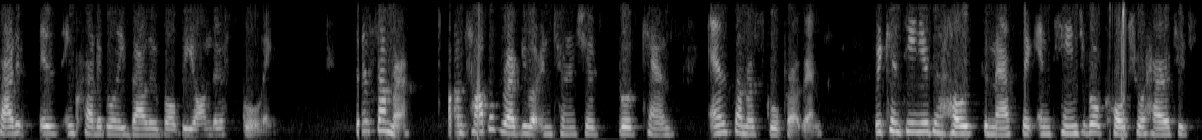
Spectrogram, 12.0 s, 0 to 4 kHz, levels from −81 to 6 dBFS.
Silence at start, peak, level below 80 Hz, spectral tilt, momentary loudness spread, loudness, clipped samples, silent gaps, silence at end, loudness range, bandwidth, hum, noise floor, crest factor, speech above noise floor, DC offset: 0 s; -4 dBFS; -60 dBFS; -10 dB/octave; 12 LU; -24 LUFS; under 0.1%; none; 0.15 s; 5 LU; 4 kHz; none; -67 dBFS; 20 dB; 43 dB; under 0.1%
